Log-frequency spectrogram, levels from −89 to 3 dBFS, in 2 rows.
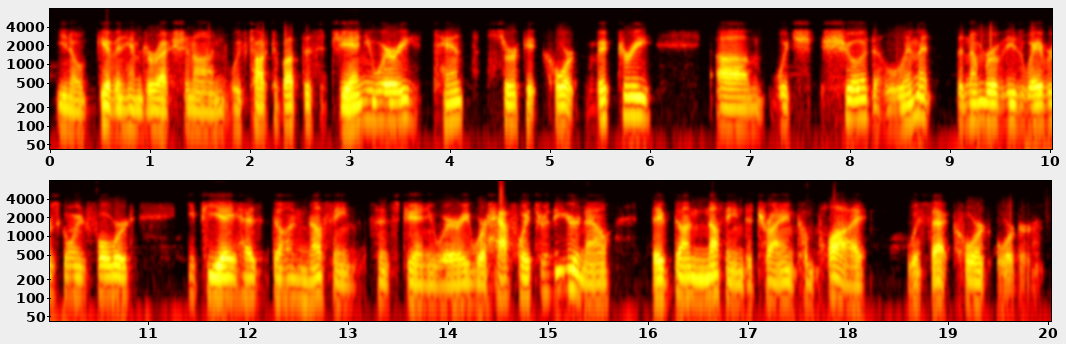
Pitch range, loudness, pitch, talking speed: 95-120 Hz, -20 LUFS, 110 Hz, 145 wpm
